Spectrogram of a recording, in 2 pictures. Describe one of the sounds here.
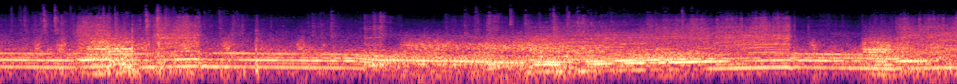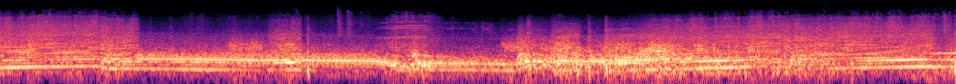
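A racing car engine roars, rising and falling in pitch as it shifts gears and brakes for corners.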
